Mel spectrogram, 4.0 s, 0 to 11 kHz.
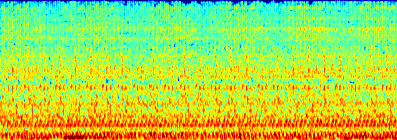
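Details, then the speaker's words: VW Golf, cold engine at first start, revised injectors, hard morning starting: busy uneven idle clatter with faint rapid injector ticking, clearest at cylinder 4 by stethoscope, initially resembling a belt noise. "bu ses enjektör sesi özellikle 4 tarafta çok net bir şekilde geliyor steteskopla dinlediğimizde bu sesi net bir şekilde duyabiliyoruz arkadaşlar"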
